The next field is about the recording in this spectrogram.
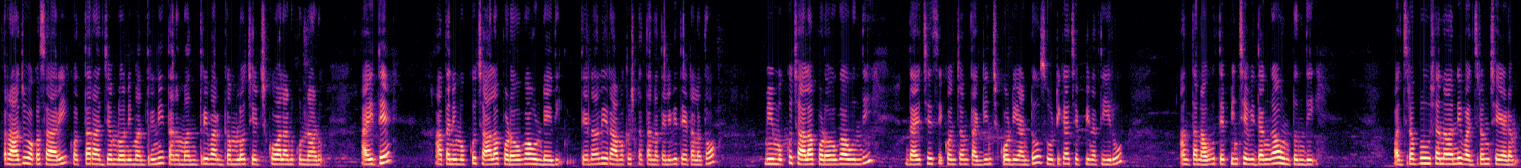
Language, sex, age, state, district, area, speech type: Telugu, female, 30-45, Telangana, Narayanpet, urban, spontaneous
